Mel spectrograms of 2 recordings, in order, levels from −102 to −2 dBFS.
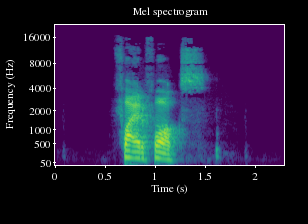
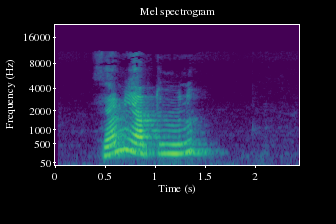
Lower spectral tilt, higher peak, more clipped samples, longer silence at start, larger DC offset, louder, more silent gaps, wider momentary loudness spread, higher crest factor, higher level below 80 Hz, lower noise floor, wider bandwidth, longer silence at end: about the same, -4.5 dB/octave vs -5 dB/octave; first, -2 dBFS vs -10 dBFS; neither; first, 0.7 s vs 0.5 s; neither; first, -18 LUFS vs -28 LUFS; neither; first, 16 LU vs 11 LU; about the same, 20 dB vs 20 dB; first, -66 dBFS vs -74 dBFS; first, -85 dBFS vs -70 dBFS; first, 16 kHz vs 11 kHz; about the same, 0.8 s vs 0.9 s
